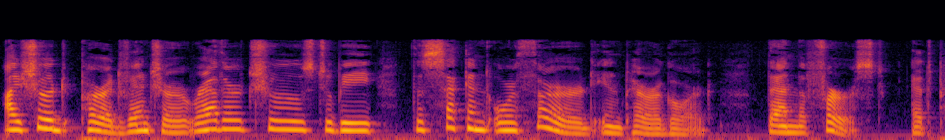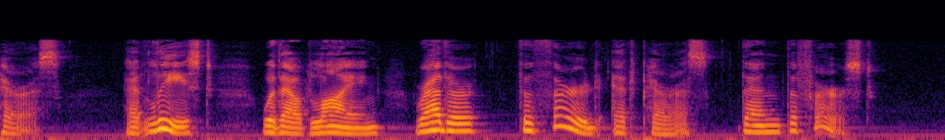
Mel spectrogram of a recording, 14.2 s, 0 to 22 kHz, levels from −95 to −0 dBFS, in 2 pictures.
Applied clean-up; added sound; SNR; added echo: none; none; none; none.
